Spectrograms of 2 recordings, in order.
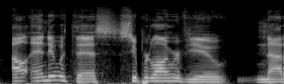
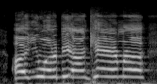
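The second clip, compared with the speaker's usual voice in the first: much higher, quick come-on imitation; hammed-up flirty invitation; mock sleazy pickup line; 4 dB louder, faster than usual. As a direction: hit on her with a cheesy grin. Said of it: "he's like".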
